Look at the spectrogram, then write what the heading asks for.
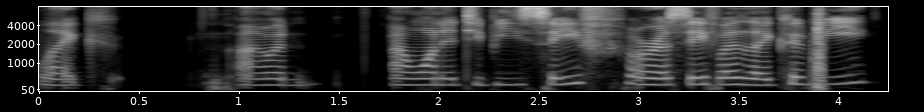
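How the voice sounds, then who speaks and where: Casting: young woman in her twenties, high voice, halting and earnest, dry close recording. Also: flat delivery, vocal fry, clean tone, no echo. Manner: halting, tearful at times. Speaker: streamer in a played clip. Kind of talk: emotional personal account. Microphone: small clip-on mic.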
